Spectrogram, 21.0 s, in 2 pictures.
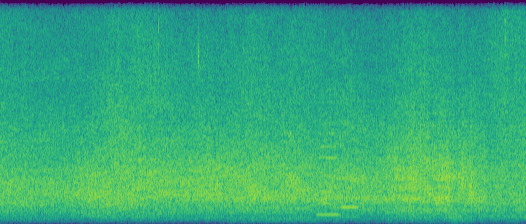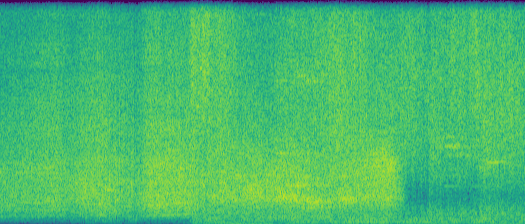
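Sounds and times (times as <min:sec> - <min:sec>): train wheels rushing on rail: 0:06.8 - 0:21.0.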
